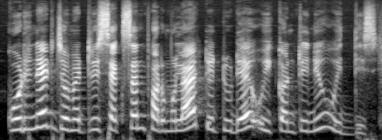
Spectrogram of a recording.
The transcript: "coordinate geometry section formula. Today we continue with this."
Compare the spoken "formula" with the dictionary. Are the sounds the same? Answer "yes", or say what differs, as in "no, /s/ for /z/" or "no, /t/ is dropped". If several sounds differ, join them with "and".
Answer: no, /p/ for /f/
